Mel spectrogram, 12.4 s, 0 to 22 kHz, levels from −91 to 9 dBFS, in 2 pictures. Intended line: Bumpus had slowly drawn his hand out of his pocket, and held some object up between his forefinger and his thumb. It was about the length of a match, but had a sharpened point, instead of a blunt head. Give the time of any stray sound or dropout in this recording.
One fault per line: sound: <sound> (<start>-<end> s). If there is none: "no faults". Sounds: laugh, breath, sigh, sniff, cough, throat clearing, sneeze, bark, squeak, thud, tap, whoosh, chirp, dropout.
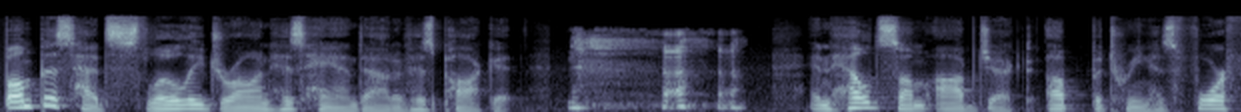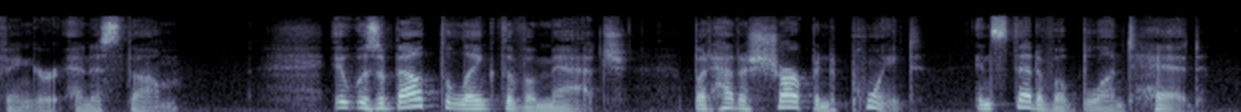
sound: laugh (2.8-3.7 s)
